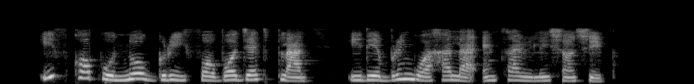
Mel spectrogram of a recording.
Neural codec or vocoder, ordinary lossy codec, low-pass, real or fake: none; none; 5.4 kHz; real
